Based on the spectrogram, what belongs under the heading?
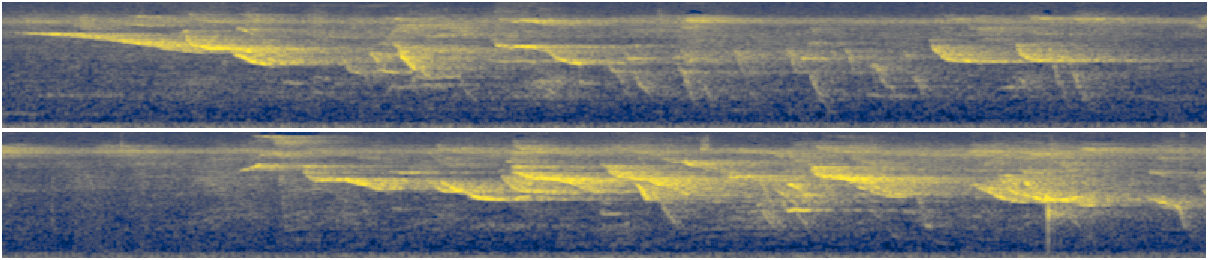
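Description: Birds calling in the forest canopy: many overlapping whistles, each sliding steeply down in pitch, come in two busy spells, the second near the end. A thin steady high tone runs underneath.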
